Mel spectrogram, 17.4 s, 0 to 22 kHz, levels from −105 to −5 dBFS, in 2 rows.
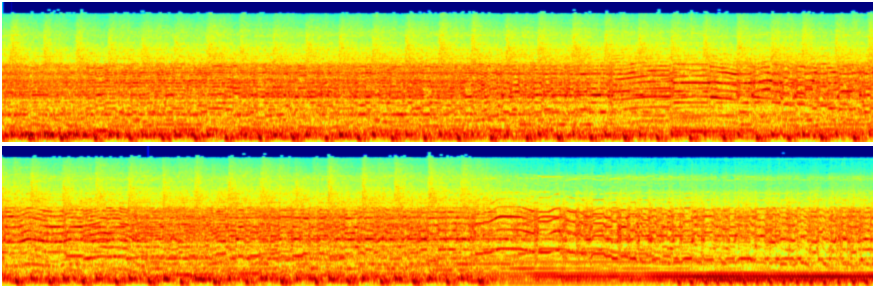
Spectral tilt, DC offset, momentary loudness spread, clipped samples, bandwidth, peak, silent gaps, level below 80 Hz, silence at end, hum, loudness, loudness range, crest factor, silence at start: -3.5 dB/octave; under 0.1%; 2 LU; under 0.1%; 17 kHz; 0 dBFS; none; -26 dBFS; 0 s; none; -8 LUFS; 1 LU; 10 dB; 0 s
